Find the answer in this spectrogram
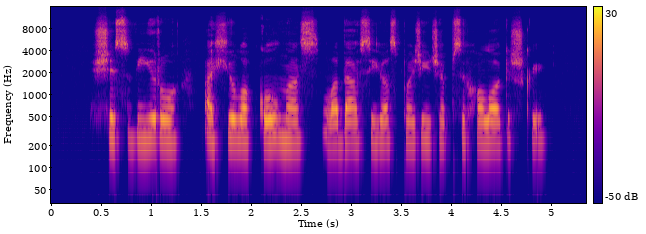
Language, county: Lithuanian, Vilnius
